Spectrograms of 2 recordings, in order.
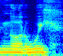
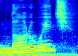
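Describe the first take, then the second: First: Norwich as "NOR-wikh", W sounded; Norwich with soft ending. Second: Norwich said "NOR-witch", W sounded. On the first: Streamer offering an alternative reading, Norwich as "NOR-wikh". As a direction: end Norwich on a soft "kh" instead of "tch". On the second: Streamer puzzling over the city name, Norwich as "NOR-witch". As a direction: end Norwich on a clear "tch". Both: Shown as a demonstration. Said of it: "How do you pronounce this?".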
